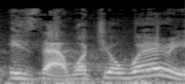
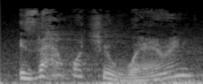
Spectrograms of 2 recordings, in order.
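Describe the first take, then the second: First: Said in the usual way. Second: Loaded wife's question. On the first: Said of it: "that sounds like a question". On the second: Retold or imitated. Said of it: "That is a command disguised as a question".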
